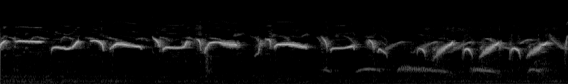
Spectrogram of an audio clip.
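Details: Chinese hwamei song of loud, ringing, slurred whistles delivered in a fast, rolling series, each note bending up or down, with a few softer lower notes in the background.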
